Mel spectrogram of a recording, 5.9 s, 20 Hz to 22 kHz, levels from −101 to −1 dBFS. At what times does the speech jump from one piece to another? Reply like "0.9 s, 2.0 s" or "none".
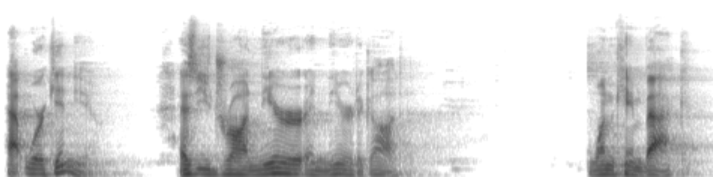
4.9 s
